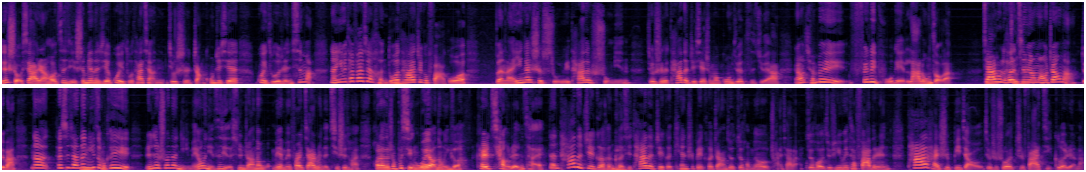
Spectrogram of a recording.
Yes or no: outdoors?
no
